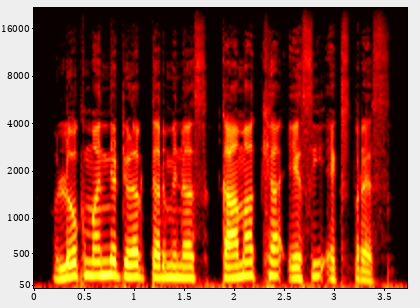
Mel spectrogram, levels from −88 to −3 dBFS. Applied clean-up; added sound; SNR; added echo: neural mask model Resemble Enhance denoiser.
